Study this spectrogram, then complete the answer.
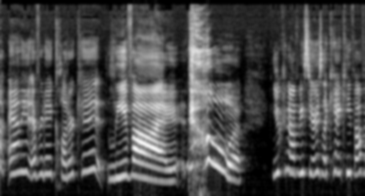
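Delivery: high, loud gasping disbelief; thrilled disbelief; excited squeal. Real, not acted. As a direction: squeal as gifts pile up. More gifts keep arriving.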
